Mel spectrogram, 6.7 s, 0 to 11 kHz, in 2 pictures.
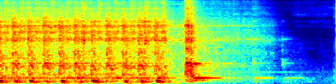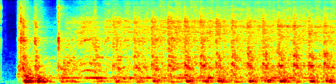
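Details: JCB 444 diesel engine running with an uneven, lumpy chugging beat around three pulses a second; stumbling rhythm indicates an engine misfire.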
